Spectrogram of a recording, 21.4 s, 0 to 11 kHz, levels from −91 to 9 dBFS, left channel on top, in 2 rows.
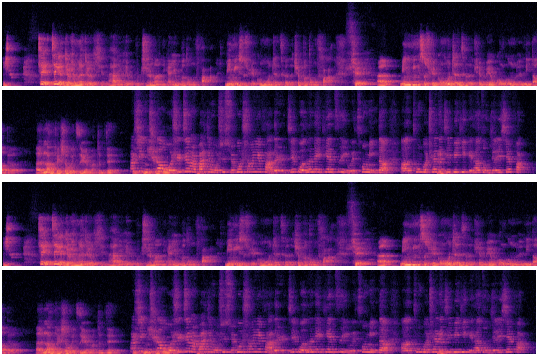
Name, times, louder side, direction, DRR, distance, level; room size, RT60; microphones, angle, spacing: voice 1, 0.0-11.0 11.4-13.0 13.3-14.1 19.4-19.5, left 1 dB, 30° left, 1 dB, 0.8 m, -25 dB
voice 2, 6.9-7.4 13.3-21.0, left 3 dB, 50° left, -1 dB, 0.4 m, -31 dB
5.0 x 3.0 x 2.7 m, 0.69 s
head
